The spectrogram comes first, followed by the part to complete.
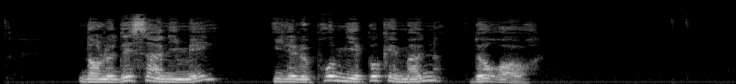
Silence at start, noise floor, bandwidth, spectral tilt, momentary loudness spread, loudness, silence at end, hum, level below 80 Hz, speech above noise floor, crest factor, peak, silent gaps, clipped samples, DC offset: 0.8 s; -65 dBFS; 11 kHz; -5.5 dB/octave; 13 LU; -18 LUFS; 2.05 s; none; -56 dBFS; 48 dB; 18 dB; -2 dBFS; none; under 0.1%; under 0.1%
